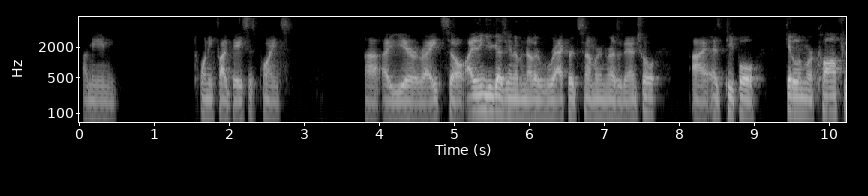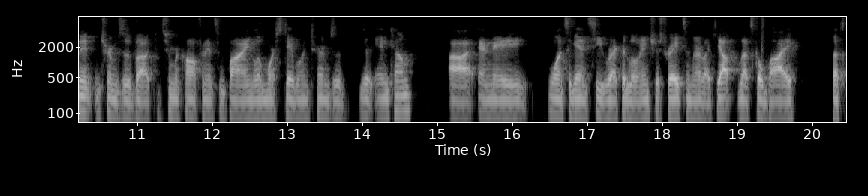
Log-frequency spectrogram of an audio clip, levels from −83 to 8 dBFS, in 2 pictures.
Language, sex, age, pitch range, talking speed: English, male, 30-49, 90-100 Hz, 195 wpm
